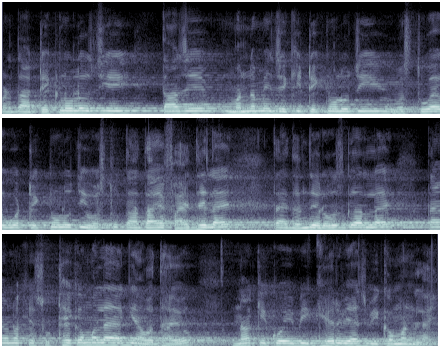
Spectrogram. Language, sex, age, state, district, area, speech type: Sindhi, male, 18-30, Gujarat, Junagadh, rural, spontaneous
